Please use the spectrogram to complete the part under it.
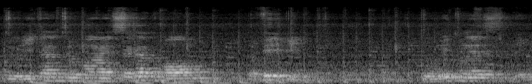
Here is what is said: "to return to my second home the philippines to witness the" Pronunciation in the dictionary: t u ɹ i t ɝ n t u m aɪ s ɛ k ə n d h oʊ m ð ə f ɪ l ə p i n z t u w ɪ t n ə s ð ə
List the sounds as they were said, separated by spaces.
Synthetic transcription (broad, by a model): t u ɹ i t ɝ n t u m aɪ s ɛ k ə n d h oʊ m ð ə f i l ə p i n t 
